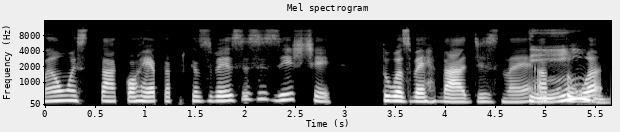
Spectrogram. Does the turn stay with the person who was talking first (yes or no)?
no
